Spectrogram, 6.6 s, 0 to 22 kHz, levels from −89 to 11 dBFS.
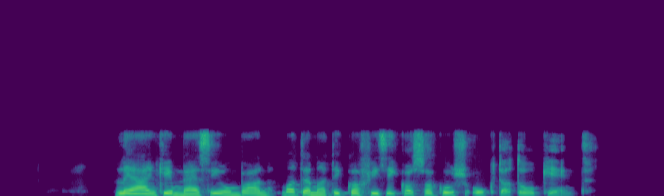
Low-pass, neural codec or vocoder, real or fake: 7.2 kHz; codec, 16 kHz, 4 kbps, X-Codec, HuBERT features, trained on LibriSpeech; fake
